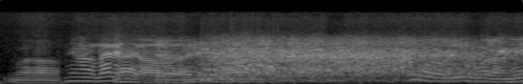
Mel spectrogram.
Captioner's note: audience laughter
